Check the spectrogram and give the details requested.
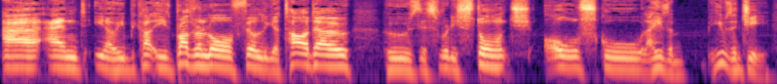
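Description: A man co-hosting a casual talk, agreeable and quick to chime in. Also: medium pitch, no echo. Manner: agreeable, frequent yeahs and backchannels. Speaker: podcast co-host. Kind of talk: casual chat.

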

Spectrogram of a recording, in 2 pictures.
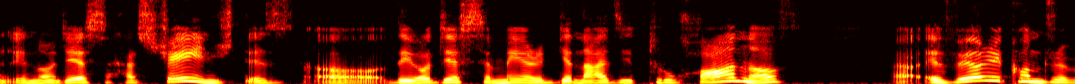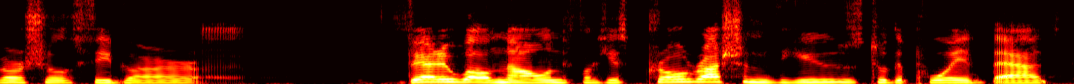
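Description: A woman's voice: medium pitch, no echo. Woman on a remote call, dry sound. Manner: thoughtful, searching, frequent restarts. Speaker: foreign correspondent guest. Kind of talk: news podcast interview answer.

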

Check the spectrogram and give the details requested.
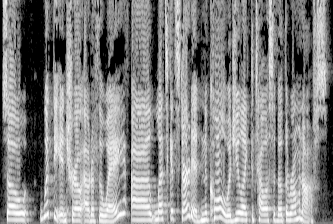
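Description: A young woman hosts a podcast and opens with a friendly, upbeat welcome. Her voice sits a little high for a woman. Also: animated, moderate pace, a bit bright. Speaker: podcast host. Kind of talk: podcast introduction.

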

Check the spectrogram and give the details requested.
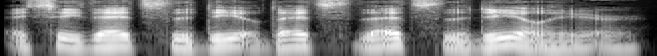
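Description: A man with a heavily creaky, gravelly voice at an average pitch hosts a bedtime podcast. He meanders through an informal monologue, halting and doubling back in a self-deprecating way. The recording is very dry, with no sense of the room. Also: fairly even intonation, dry recording. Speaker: host of a bedtime sleep podcast.

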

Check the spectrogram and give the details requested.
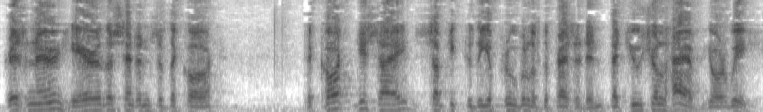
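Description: A stern court judge in vintage radio drama. The voice is hard, bright and a little raspy, with formal, declamatory weight on each phrase. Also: male voice, medium pitch, normal speed, low-quality recording. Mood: stern, pronouncing. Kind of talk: old-time radio acting.

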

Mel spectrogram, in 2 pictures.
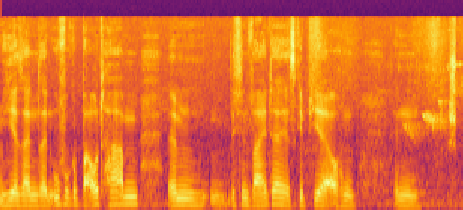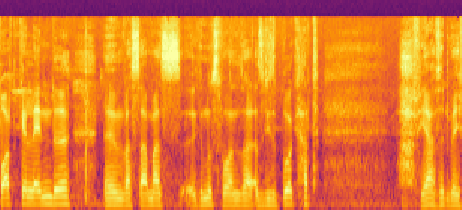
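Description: A man's voice: on the low side, warm tone. A man guiding an informal castle tour outdoors, explaining history in a hesitant way with many ums. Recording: noisy outdoor location recording.

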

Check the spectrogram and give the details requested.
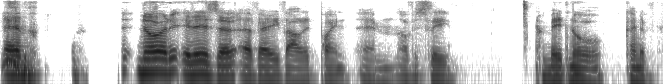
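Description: A man's voice: fairly low pitch, fairly even intonation, a little slow, no echo, dull audio. A man from Wales who speaks with a Scottish accent, a podcast guest answering thoughtfully with frequent restarts. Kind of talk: casual podcast chat.

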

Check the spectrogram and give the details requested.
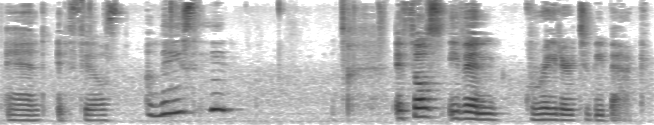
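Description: A woman with a raspy voice hosting a motivational podcast, talking casually and mentoring her listeners, often repeating phrases. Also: fairly low pitch. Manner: warm mentoring tone, repeats phrases, bursts of laughter. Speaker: podcast host.

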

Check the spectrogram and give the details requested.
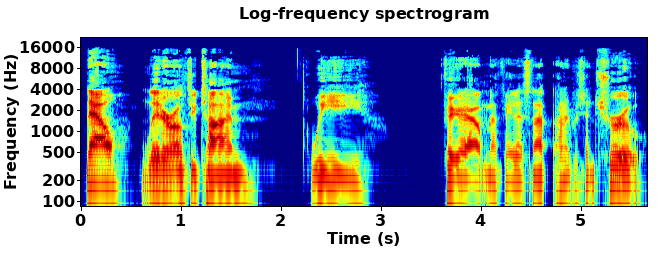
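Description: Low-voiced man chatting loosely. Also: measured pace, sharp tone, clean tone, dry recording, studio quality. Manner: rambling, often searching for words. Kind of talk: casual chat.

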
